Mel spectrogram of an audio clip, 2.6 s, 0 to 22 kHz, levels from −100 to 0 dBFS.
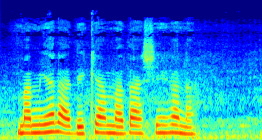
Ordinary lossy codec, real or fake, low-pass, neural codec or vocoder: MP3, 64 kbps; real; 19.8 kHz; none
